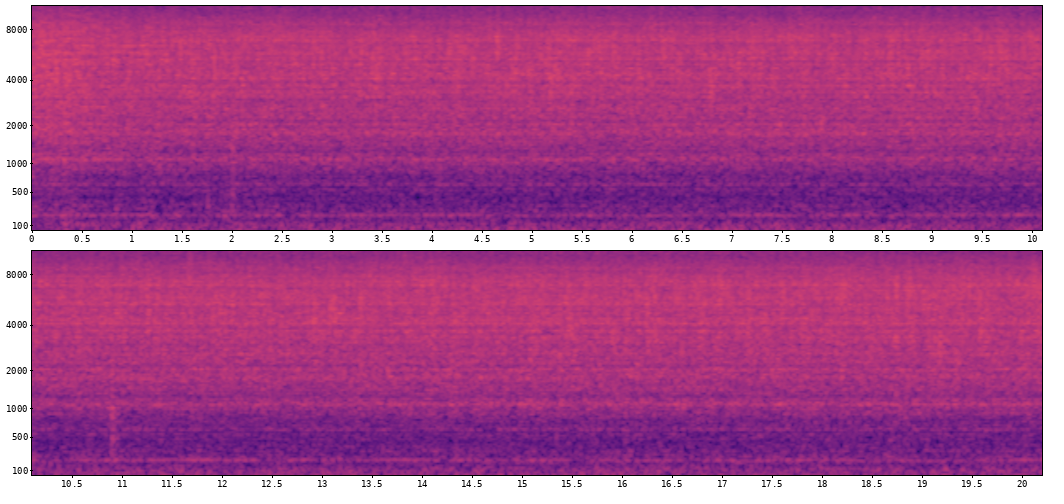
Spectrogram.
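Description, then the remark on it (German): Steady, continuous rush of running tap water, a dense hiss concentrated in the upper range with no pauses or changes, alone and without any talking, fairly loud throughout. “ihr habt jetzt noch die Möglichkeit, die nächsten paar Minuten Leitungswasser zu hören.”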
